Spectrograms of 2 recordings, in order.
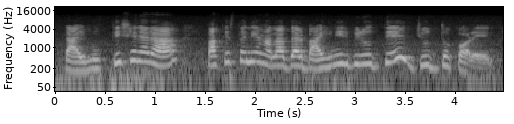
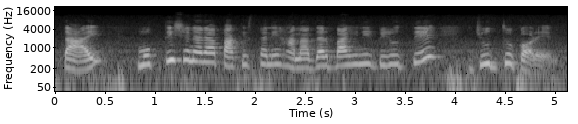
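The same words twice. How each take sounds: The two takes are said the same way.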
